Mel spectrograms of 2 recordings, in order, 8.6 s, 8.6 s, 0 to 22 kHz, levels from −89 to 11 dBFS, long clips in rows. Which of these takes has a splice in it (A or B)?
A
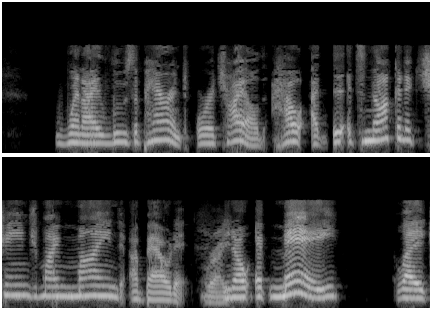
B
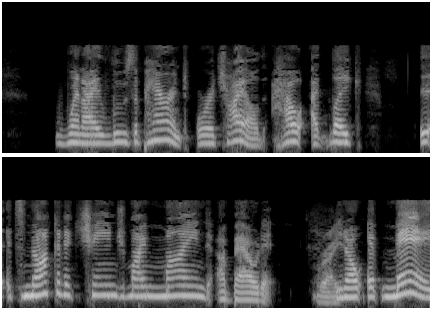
A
